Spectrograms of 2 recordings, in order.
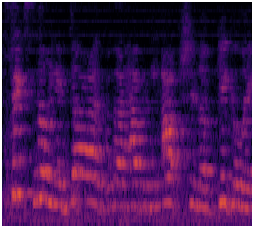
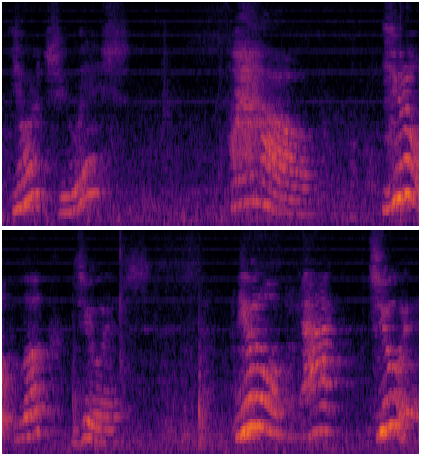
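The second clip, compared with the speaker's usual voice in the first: play-acted admiring tone with drawn-out "wow"; 3 dB louder than usual. Retelling what a guy at a bar said: imitating a complimenting tone. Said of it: "he says it in this tone that sounds like he's complimenting me".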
